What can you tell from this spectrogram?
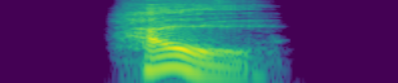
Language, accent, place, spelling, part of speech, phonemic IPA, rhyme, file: German, Germany, Berlin, Hall, noun, /hal/, -al, De-Hall.ogg
- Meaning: echo, resonance, reverberation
